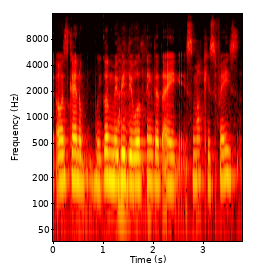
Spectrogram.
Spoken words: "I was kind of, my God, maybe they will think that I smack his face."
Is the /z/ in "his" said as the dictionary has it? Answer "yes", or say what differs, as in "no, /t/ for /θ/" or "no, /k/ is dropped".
no, /s/ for /z/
